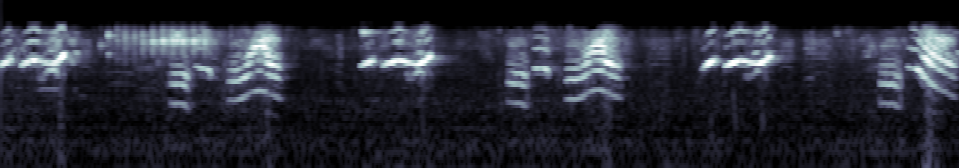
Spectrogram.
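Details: Male pet Indian ringneck parakeet in emergency mode, mixing wavy whistled trills with sharp descending squawks in clusters separated by brief silences.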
